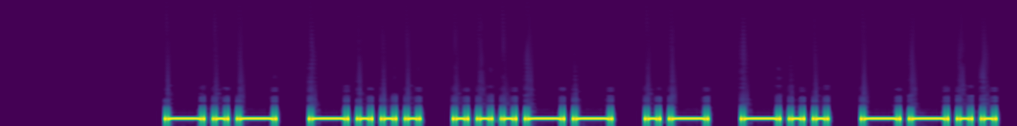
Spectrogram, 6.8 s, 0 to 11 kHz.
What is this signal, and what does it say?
Morse code, heard as a keyed tone, about 15 wpm, 700 Hz. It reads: KB3ADZ
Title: USA Call Signs 15wpm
